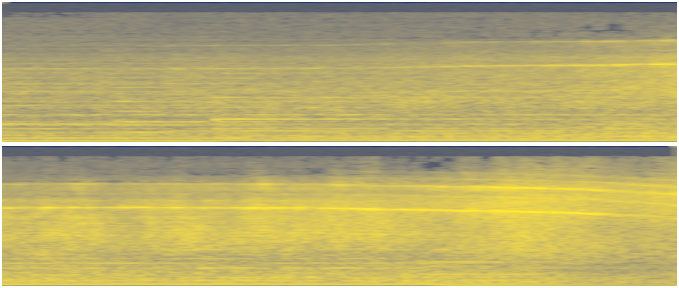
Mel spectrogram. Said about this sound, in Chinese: 到了六点十二分的时候，一二三号班机终于从羽田机场开始滑行，准备飞向天空。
